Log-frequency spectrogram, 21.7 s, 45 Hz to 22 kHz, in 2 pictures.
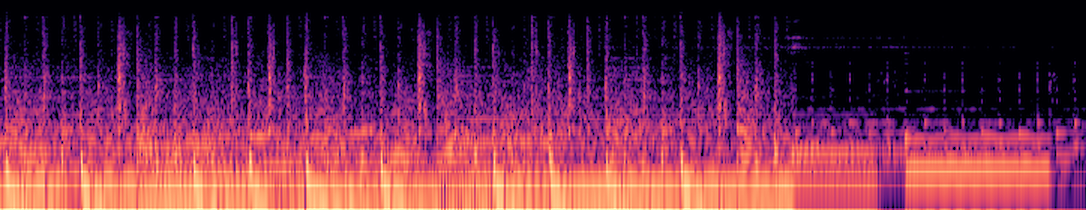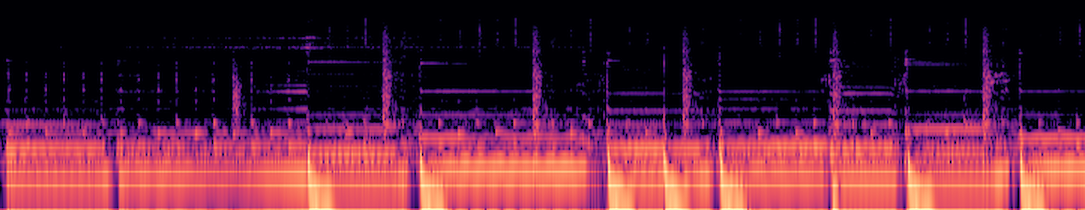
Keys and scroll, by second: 0.2-1.3 typing, 3.3 m, 6.3 v, 8.8-9.9 typing, 13.5 BackSpace, 13.6 BackSpace, 14.9 2, 15.8 5, 17.7-18.7 typing, 18.9 Return, 21.5 z.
